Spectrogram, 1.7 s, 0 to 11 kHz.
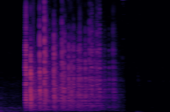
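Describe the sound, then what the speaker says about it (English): Four black dice tumble across a tabletop during a roleplaying game, making a rapid clattering rattle of many quick clicks for about a second. The rattle settles abruptly into silence. "You roll 4 black dice because I failed my challenge roll."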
